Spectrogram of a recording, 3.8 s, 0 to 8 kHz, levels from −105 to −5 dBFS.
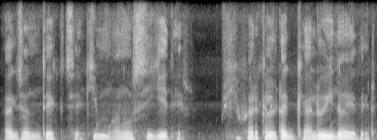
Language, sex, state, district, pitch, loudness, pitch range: Bengali, male, West Bengal, Paschim Medinipur, 125 Hz, -18 LUFS, 110-150 Hz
